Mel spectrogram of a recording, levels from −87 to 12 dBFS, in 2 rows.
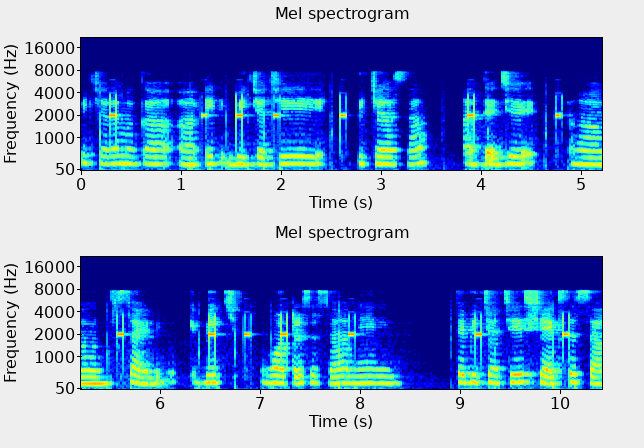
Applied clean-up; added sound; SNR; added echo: neural mask model RNNoise.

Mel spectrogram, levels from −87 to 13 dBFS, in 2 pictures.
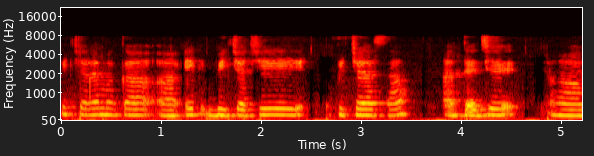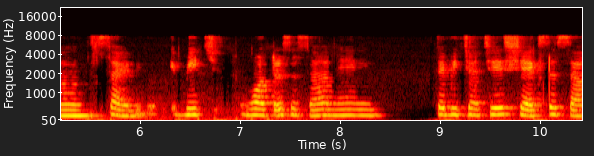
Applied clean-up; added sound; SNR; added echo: neural mask model Resemble Enhance denoiser.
